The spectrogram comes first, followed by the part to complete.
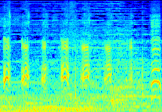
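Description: Cartoon woman's gloating laugh, a rapid run of short "ha" syllables about seven a second, over background music.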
